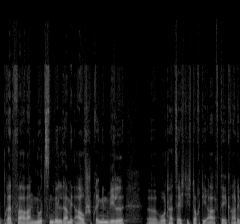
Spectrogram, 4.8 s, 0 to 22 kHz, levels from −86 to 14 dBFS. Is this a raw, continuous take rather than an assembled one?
yes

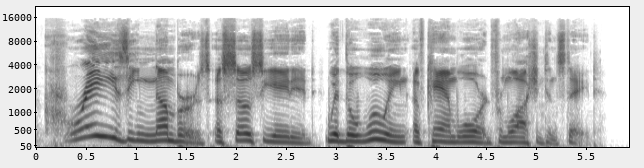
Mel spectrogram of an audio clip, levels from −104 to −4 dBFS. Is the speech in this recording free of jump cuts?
no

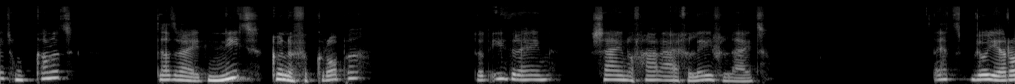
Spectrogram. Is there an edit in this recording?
no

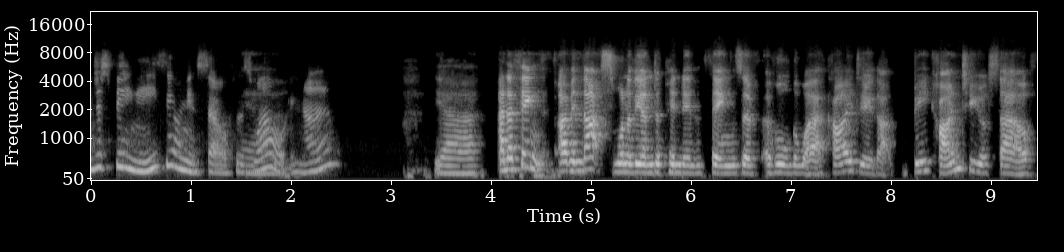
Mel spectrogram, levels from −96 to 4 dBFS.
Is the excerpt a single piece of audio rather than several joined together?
no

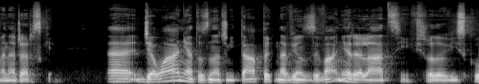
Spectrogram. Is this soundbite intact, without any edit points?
no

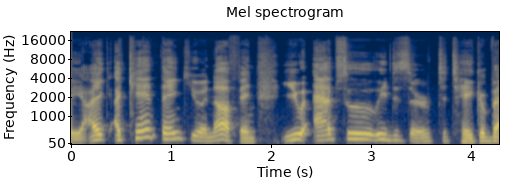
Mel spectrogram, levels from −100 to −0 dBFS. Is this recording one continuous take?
yes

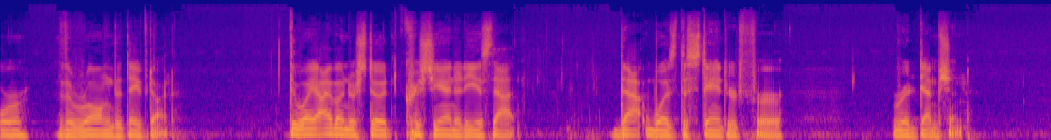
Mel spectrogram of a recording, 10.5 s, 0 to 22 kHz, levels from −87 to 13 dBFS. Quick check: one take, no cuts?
no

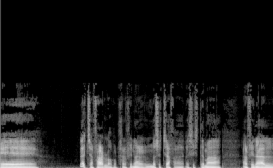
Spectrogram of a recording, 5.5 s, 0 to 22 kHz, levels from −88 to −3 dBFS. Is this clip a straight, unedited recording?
no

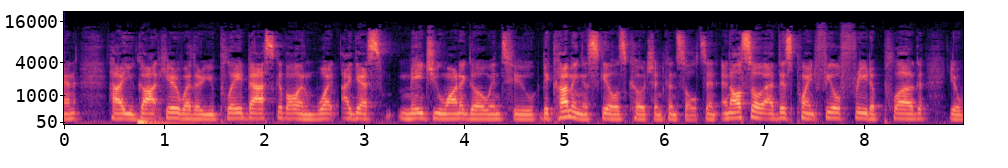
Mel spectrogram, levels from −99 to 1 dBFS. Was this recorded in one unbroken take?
yes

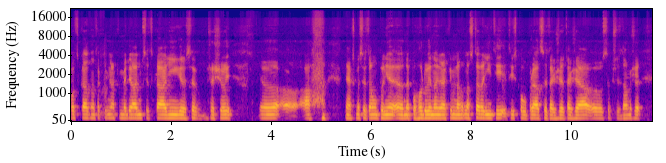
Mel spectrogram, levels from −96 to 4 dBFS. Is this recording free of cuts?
yes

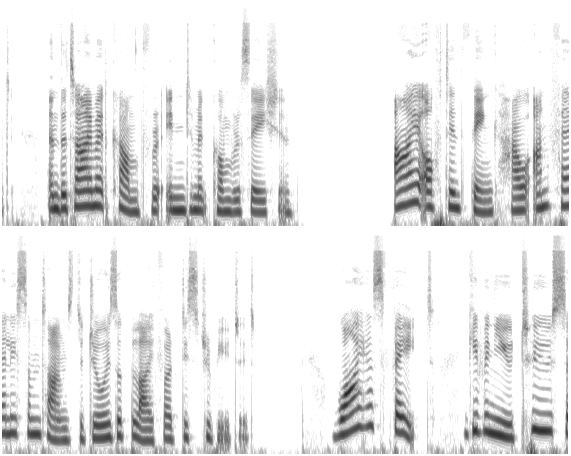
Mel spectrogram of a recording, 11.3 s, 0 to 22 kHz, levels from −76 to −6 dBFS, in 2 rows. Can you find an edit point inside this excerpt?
no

